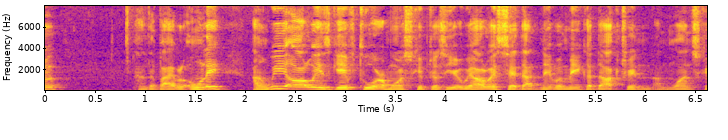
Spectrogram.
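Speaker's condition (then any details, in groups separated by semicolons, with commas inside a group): No condition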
